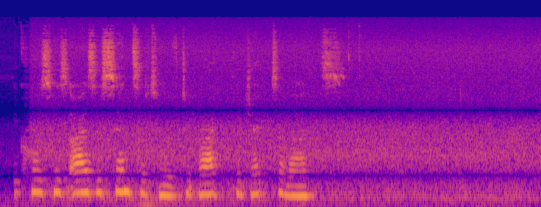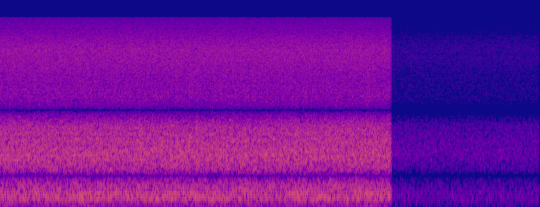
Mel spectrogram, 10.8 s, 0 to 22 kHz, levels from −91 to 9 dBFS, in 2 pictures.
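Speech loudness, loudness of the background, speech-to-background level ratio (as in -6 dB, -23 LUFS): -22.0 LUFS, -35.0 LUFS, 13.0 dB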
